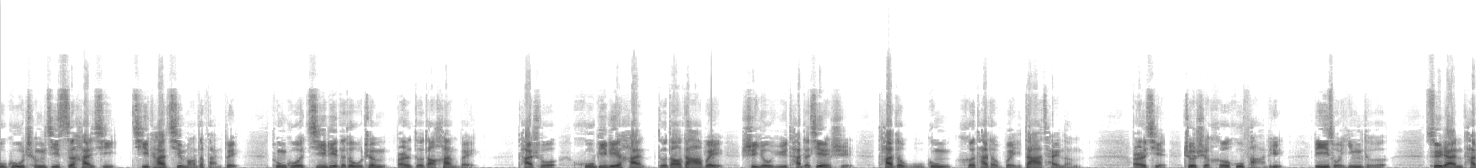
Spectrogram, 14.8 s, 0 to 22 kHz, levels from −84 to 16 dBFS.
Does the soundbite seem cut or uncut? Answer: uncut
